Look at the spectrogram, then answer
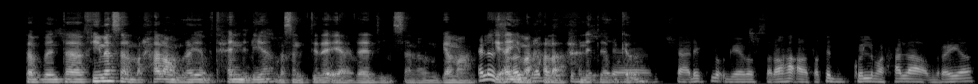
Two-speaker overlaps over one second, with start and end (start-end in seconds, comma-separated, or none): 4.8-6.1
